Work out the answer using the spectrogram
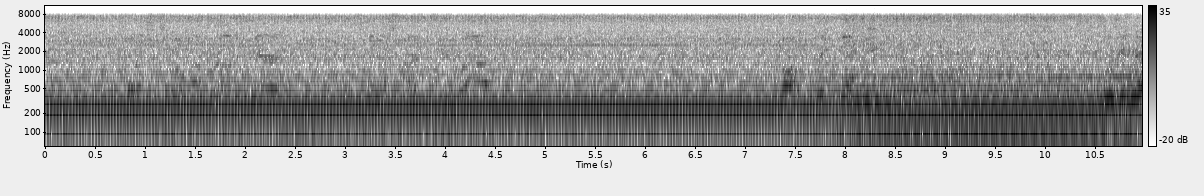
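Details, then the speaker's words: A 5,000 W generator powering a Whirlpool Gold double convection 30-inch wall oven, with only the upper oven tested on bake preheat: steady engine drone that drops and deepens as the oven elements pull load. "generator cycling on now okay so it's going through a preheat cycle right now"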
